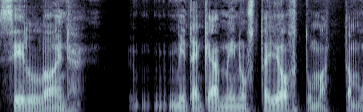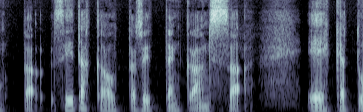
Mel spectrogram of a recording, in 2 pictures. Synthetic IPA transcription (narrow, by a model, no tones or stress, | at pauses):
silːoin | mit̪eŋkæminust̪ɑjoht̪umɑt̪ːɑmut̪ːɑ̰sit̪ækɑut̪ːɑsit̪ːeŋkɑ̰nsːɑ̰ehkæt̪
